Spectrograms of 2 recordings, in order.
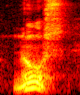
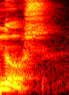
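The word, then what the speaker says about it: νοῦς: que tenemos el nos el nus en la pronunciación griega desde luego el noss el puro es la pronunciación que todos usaríamos un poco al estilo de tierra un poco una pronunciación francesa el puro espíritu divino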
